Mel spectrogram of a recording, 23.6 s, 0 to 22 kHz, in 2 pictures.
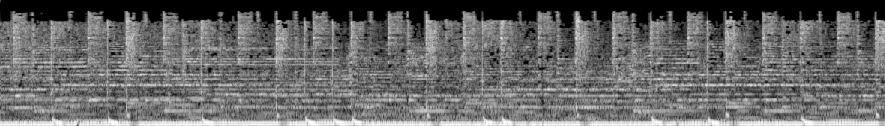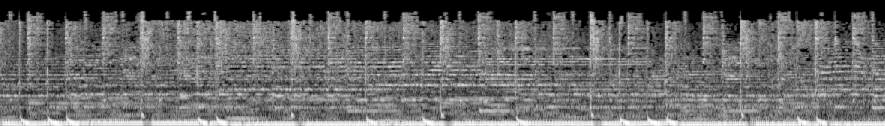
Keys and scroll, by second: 21.2 ctrl+alt+z.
